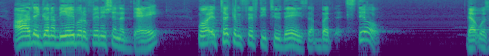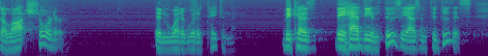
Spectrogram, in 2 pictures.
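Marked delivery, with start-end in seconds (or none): 0.2-2.4 put-on, loud, scornful, sarcastic jeering taunt. Speaker recounts how others mocked a group's enthusiasm, retelling a mocking question. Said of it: "It was sort of like sarcastic".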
